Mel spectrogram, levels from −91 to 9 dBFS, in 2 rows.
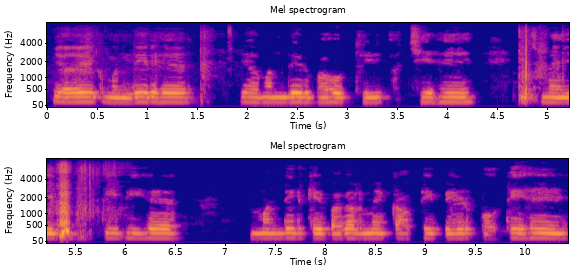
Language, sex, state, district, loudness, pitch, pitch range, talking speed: Hindi, male, Bihar, Lakhisarai, -22 LUFS, 125 Hz, 125-130 Hz, 125 wpm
